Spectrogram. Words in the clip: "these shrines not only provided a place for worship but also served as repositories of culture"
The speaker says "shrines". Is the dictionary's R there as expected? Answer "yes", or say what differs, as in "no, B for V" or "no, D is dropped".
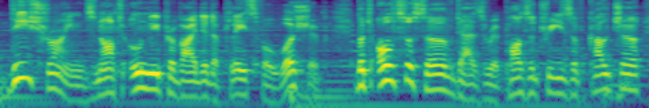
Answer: yes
